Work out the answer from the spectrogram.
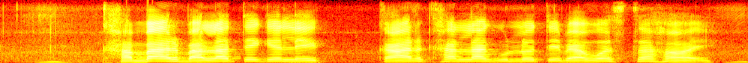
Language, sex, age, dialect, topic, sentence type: Bengali, male, 18-24, Jharkhandi, agriculture, statement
